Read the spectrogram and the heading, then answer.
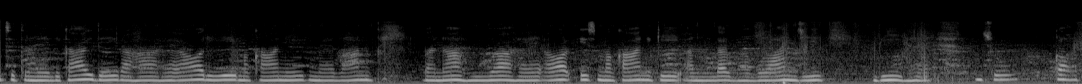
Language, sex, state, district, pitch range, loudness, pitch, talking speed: Hindi, female, Uttar Pradesh, Jalaun, 185-205 Hz, -29 LUFS, 195 Hz, 130 wpm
